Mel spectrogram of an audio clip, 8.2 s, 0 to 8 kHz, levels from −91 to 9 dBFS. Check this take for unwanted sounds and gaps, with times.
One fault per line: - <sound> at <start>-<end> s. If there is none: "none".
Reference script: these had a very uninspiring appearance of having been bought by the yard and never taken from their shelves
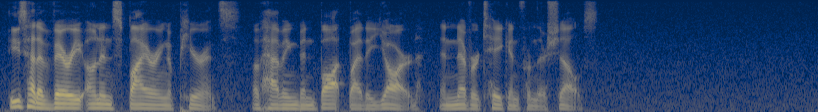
none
